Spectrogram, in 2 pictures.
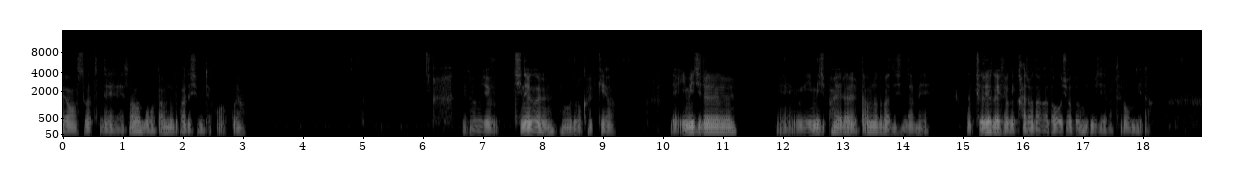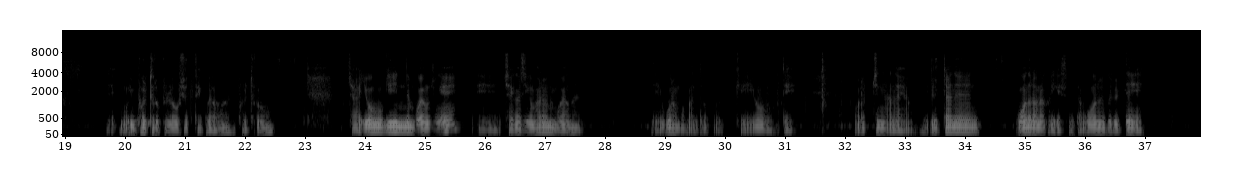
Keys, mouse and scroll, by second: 31.2 shift+middle click.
